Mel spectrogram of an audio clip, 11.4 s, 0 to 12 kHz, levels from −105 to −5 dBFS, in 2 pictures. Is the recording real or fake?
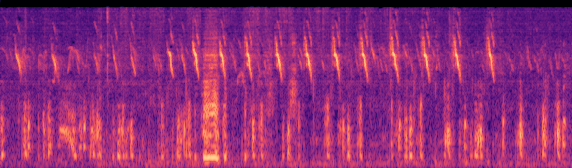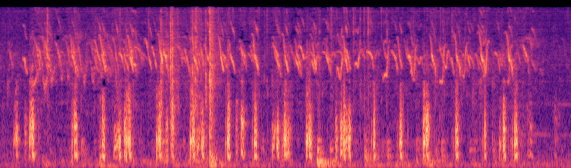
fake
